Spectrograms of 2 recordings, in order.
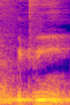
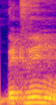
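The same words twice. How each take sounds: First: Between with a long held ween; between, stretch out the ween; correct between. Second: Between with a clipped short ween; between, cut the ween short; wrong between. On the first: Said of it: "लंबी करके पढ़नी है". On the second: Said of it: "नहीं कहना". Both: Shown as a demonstration.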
